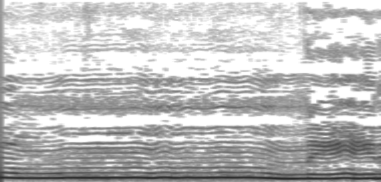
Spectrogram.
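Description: A woman singing solo into a microphone, holding one long note with a slight waver that steps down in pitch near the end.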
